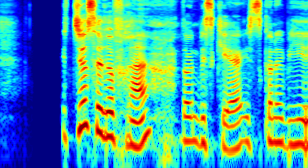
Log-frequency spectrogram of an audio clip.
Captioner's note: french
